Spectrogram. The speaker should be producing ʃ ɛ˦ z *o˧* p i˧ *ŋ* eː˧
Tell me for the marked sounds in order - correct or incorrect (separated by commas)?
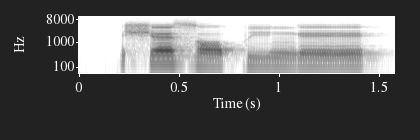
incorrect, correct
